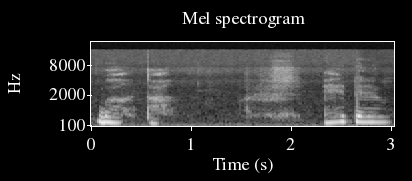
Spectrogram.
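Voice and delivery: whispering. Real, not acted. Showing the food to camera.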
